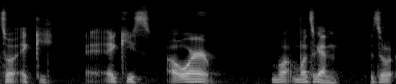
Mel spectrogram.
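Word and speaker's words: equis: Okay, that's why we got the misogyny warning, but the U is not pronounced. So ekis or once again is s pronounced so lost.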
